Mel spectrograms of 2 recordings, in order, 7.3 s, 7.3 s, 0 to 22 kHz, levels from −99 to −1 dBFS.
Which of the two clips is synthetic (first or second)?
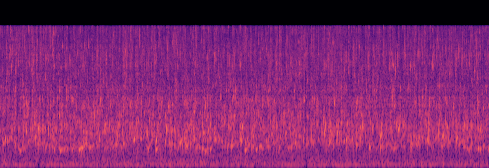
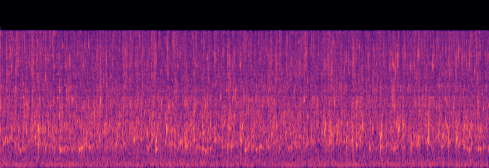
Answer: second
